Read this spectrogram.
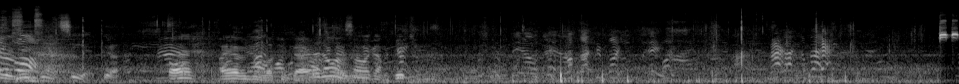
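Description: Young men shout and call out loudly across an open field outdoors.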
